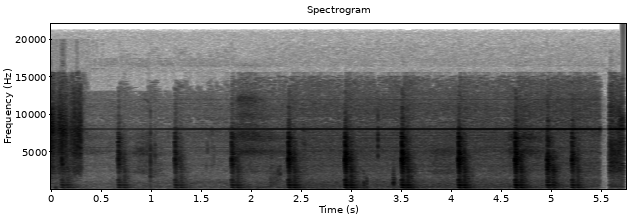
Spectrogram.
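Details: A new VEVOR diesel heater on first start in a cold workshop gives soft, even, loud fuel-pump ticking at about a hundred a minute while the fan blows through; the pump is dosing but the heater hasn't ignited, and the workshop stays at 13 degrees.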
